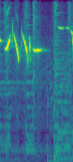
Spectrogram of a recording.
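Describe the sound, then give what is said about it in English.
Sparrows chirping in a quick run of bright, high descending tweets, about five short calls in a row, clear over a faint low background hum. “Say the sparrows.”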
